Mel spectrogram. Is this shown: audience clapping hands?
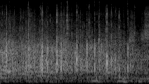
yes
